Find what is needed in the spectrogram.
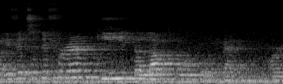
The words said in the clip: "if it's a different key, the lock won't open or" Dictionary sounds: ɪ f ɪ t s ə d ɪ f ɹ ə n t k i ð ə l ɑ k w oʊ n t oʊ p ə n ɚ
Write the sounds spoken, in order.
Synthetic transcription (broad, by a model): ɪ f ɪ t s d ɪ f ɹ ə n t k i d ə l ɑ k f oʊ l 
